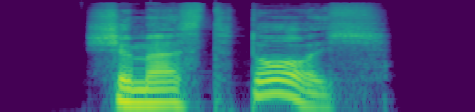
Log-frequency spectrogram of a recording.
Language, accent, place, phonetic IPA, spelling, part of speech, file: German, Germany, Berlin, [ˌʃɪmɐst ˈdʊʁç], schimmerst durch, verb, De-schimmerst durch.ogg
- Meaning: second-person singular present of durchschimmern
